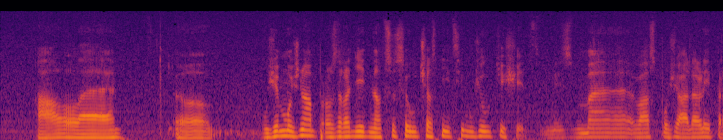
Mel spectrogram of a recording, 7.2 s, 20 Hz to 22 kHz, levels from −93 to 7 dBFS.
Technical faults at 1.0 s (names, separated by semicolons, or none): none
